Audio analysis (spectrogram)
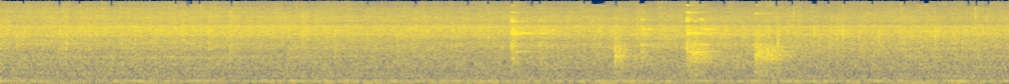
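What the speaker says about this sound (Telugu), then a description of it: "బాగా మిక్స్ చేసి" Onions, tomato, salt and turmeric sizzle and fry in a pan for an egg fry, a steady close crackling hiss broken by a few brief scraping stirs of a spoon, with no voices.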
